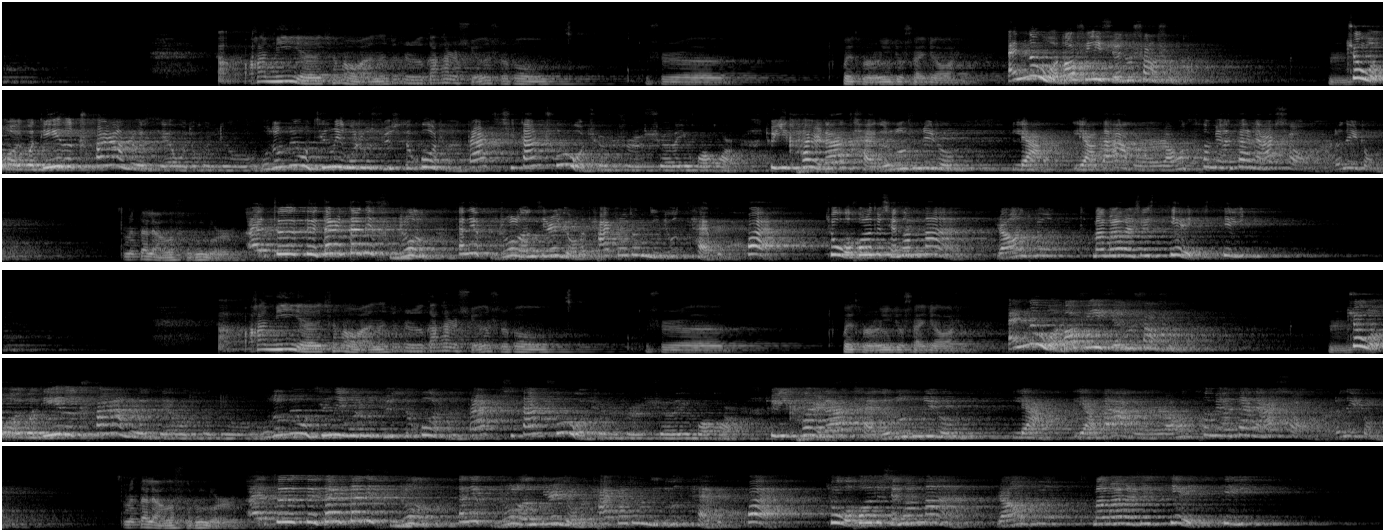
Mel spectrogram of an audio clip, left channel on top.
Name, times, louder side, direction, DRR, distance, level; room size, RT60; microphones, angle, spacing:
voice 1, 2.5-5.5 6.4-7.3 8.4-9.8 13.3-13.7 28.8-30.0, right 1 dB, 10° right, 5 dB, 0.9 m, -33 dB
voice 2, 10.1-11.8 13.4-23.4 23.9-27.6 30.1-35.3 35.9-37.2 37.6-38.2 38.5-39.6 39.8-40.0, left 2 dB, 50° left, 1 dB, 2.6 m, -27 dB
25.0 x 19.0 x 7.3 m, 2.4 s
head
